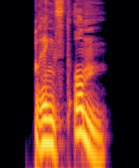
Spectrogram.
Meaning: second-person singular present of umbringen
- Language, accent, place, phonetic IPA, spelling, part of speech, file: German, Germany, Berlin, [ˌbʁɪŋst ˈʊm], bringst um, verb, De-bringst um.ogg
